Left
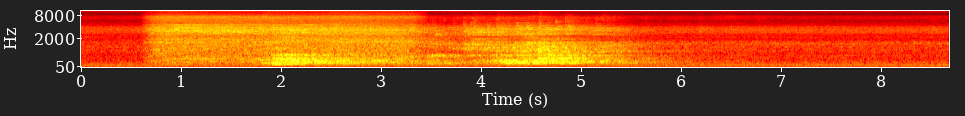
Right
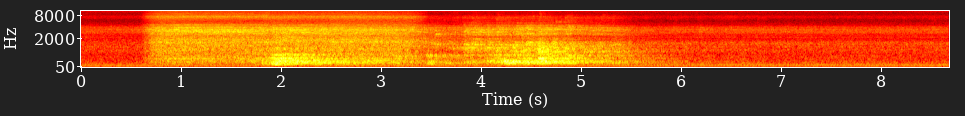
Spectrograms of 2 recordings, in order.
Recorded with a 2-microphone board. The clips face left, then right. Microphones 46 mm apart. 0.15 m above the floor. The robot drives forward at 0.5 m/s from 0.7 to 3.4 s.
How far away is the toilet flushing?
About 4 m.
